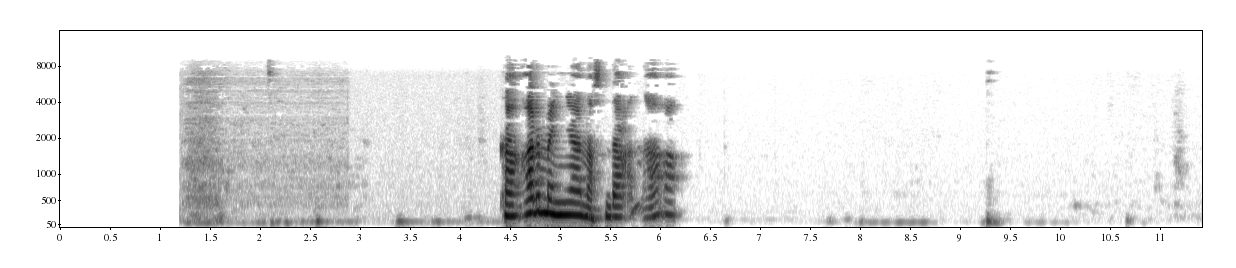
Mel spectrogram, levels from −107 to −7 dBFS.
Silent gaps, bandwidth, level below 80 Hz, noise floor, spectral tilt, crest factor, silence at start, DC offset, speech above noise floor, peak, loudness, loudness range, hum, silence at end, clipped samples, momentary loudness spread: none; 8.8 kHz; -68 dBFS; -87 dBFS; -5 dB/octave; 24 dB; 4.4 s; under 0.1%; 71 dB; 0 dBFS; -17 LUFS; 14 LU; none; 5.25 s; under 0.1%; 15 LU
